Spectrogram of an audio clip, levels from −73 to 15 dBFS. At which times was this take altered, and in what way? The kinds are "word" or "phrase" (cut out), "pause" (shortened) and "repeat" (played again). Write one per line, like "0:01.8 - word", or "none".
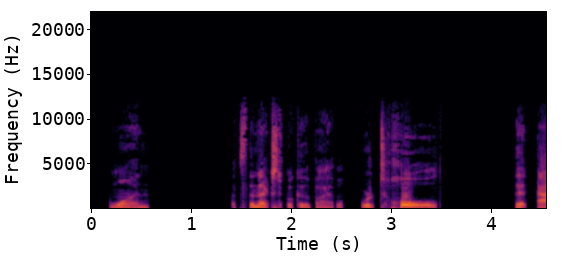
0:02.6 - pause

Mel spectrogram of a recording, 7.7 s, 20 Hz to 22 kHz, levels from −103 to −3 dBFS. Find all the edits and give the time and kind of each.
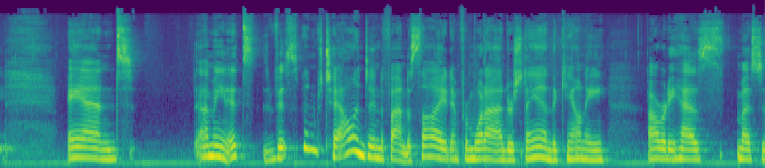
none

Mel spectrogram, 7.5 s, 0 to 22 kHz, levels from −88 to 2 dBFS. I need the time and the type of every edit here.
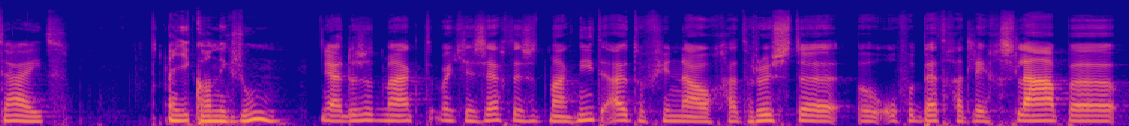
0:02.0 - pause

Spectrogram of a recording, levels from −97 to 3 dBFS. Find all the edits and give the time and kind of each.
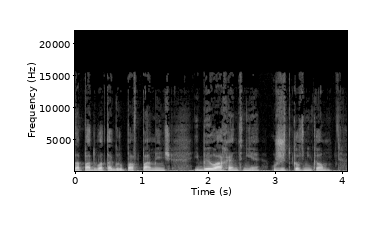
none

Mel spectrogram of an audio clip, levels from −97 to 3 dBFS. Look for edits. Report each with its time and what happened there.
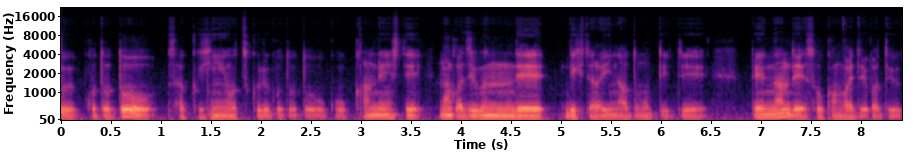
0:03.7 - pause

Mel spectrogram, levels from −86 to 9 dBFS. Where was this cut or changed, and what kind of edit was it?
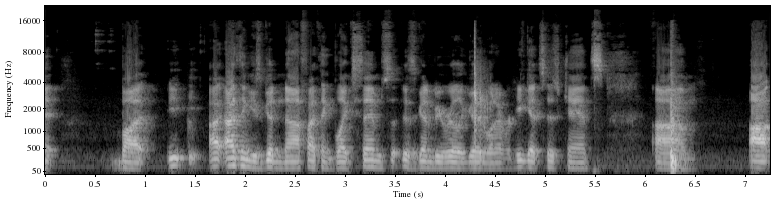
none

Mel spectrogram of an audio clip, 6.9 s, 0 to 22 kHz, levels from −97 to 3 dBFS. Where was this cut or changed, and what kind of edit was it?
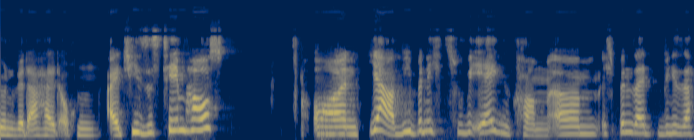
0:03.6 - word

